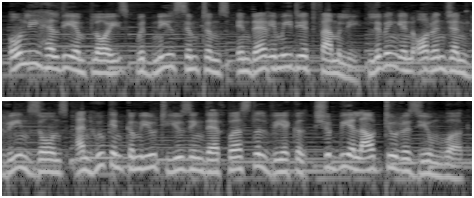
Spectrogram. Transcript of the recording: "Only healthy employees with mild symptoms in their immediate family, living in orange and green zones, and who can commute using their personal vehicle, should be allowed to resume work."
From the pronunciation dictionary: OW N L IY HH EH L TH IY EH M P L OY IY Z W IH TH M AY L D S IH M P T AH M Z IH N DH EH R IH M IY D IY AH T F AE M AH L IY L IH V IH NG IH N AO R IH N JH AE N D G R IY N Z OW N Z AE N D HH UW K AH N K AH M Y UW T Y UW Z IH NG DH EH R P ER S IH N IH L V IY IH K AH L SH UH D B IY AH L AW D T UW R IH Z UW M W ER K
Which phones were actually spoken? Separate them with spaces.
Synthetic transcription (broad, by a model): OW N L IY HH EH L T IY EH M P L OY IY Z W IH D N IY L S IH M P T AH M Z IH N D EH R IH M IY D IY AH T F AE M AH L IY L IH V IH NG IH N AO R IH N JH AE N D G R IY N Z OW N Z AE N D HH UW K AH N K AH M Y UW T Y UW Z IH NG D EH R P ER S IH N IH L V IY IH K AH L SH UH D B IY AH L AW D T UW R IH Z UW M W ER K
